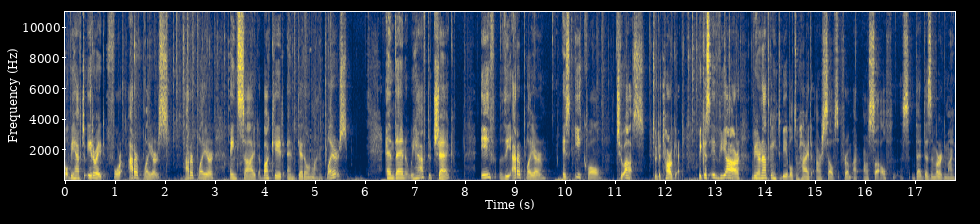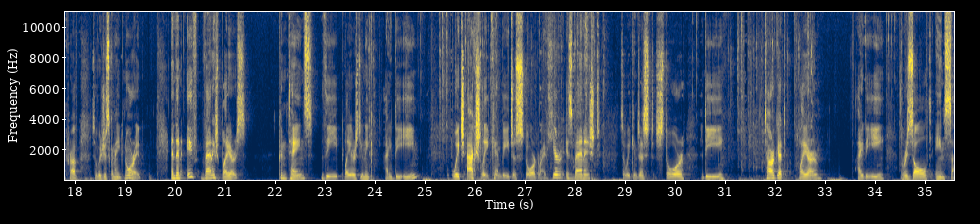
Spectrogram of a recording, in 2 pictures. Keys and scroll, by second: 4.5 Return, 11.1 Delete, 23.9 ctrl+c, 25.3 ctrl+c, 28.4 ctrl+v, 31.3 ctrl+v, 32.7 ctrl+BackSpace, 34.5 Return.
